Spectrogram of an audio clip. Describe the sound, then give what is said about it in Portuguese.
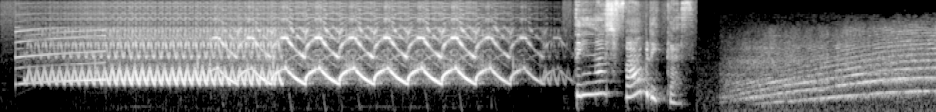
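A loud police car siren: a steady tone breaks into a rapid wavering wail, then a few sharp whooping yelps, ending with a slow rising wail. No one speaks. “Por exemplo, tem sirene do carro de bombeiros da ambulância da polícia”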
